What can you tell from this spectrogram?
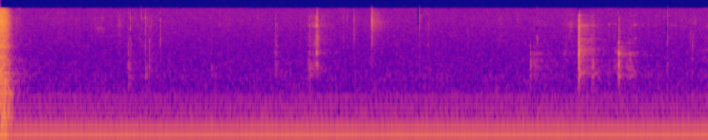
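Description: A sharp click at the start, then scattered faint clicks and taps as a metal blade presses down the melted end of a paracord bracelet and knocks against the cord and plastic buckle. A steady low hum runs underneath.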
